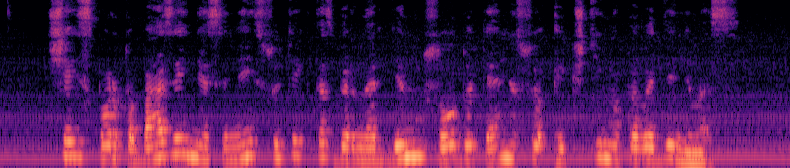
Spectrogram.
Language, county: Lithuanian, Alytus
